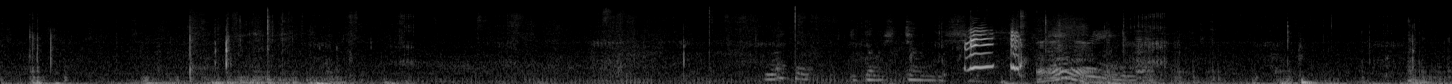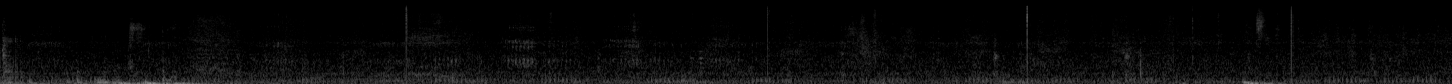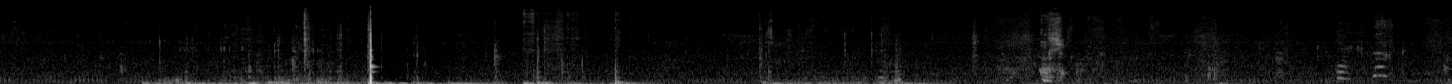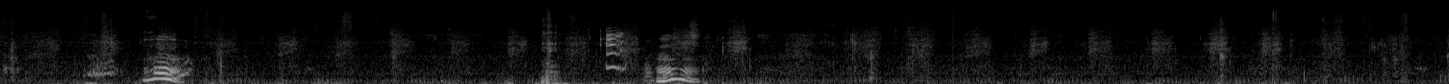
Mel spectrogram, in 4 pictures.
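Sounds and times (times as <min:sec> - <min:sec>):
cat purring: 0:01.8 - 0:25.2, 0:41.0 - 0:58.0.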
